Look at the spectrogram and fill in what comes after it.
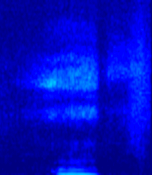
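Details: A sleeping Beagle gives a single low, harmonic snore lasting under half a second, rising out of quiet room hush and fading back to near silence.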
